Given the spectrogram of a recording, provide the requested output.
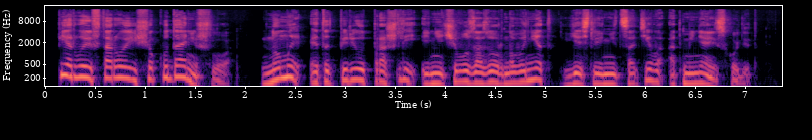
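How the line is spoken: Plain. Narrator (Russian): ответила девушка

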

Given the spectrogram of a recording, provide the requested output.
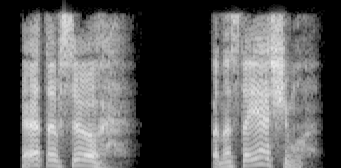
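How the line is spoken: Strange-voiced question. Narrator (Russian): странным голосом спросил Морган

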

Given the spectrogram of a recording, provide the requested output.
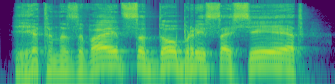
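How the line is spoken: Angry hiss. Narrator (Russian): злобно прошипел

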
